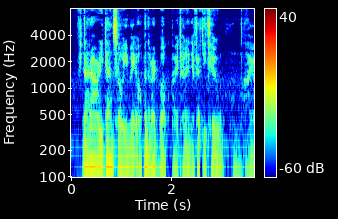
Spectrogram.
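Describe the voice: Simple, plain reading aloud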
